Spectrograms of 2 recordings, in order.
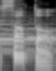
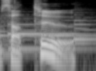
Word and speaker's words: Satou: Arisa pronounces his name Sato correctly. Sato-sama? 今 Up until now, Sato and the native population have been pronouncing his name Satu.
